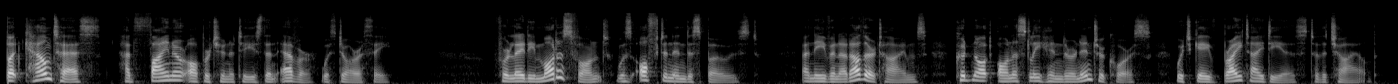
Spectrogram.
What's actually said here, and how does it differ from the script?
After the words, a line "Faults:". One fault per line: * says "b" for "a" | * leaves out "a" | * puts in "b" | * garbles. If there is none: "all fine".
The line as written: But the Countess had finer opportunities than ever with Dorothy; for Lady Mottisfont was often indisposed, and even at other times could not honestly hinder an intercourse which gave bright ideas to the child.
But Countess had finer opportunities than ever with Dorothy; for Lady Mottisfont was often indisposed, and even at other times could not honestly hinder an intercourse which gave bright ideas to the child.
Faults:
* leaves out "the"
